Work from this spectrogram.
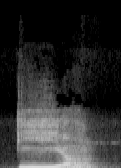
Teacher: palatal sound is articulated by the front of the tongue against the hard palate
